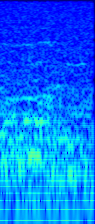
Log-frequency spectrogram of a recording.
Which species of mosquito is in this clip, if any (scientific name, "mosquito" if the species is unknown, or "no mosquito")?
Anopheles gambiae s.s.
